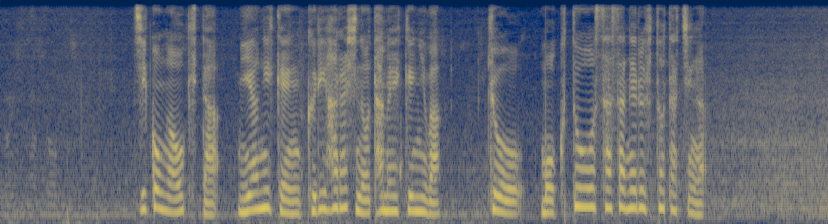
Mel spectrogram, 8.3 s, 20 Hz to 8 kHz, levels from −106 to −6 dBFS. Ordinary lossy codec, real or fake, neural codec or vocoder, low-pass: none; fake; autoencoder, 48 kHz, 128 numbers a frame, DAC-VAE, trained on Japanese speech; 7.2 kHz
